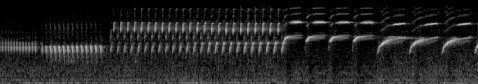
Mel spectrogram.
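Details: Singing Timbrado canary: a low, smooth rolling trill shifts into a higher rapid trill, followed by a series of rising, slurred whistled notes repeated about twice a second.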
